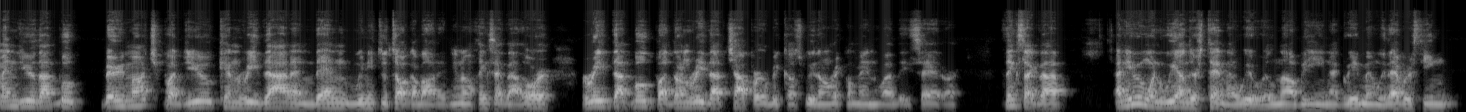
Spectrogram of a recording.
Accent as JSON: {"language": "English", "country": "Ecuador", "said": "I'm from Ecuador"}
